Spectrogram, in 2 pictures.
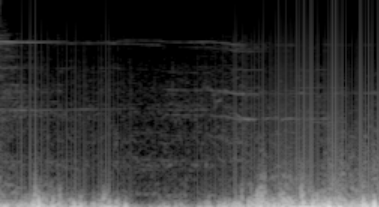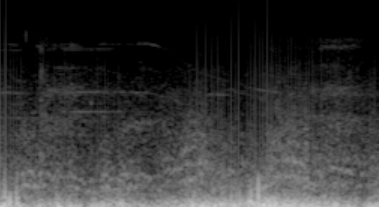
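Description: Wind buffeting the microphone: a gusty low rumble that swells and fades, strongest in the middle.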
